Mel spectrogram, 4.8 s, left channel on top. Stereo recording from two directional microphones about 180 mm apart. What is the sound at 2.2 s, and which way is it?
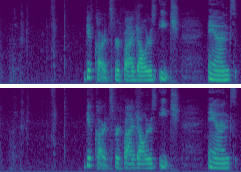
A woman's voice, 45° left (ahead or behind).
